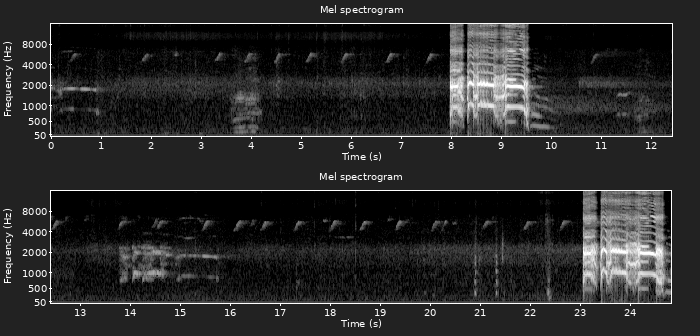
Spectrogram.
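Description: Rooster crowing loudly twice, each crow lasting about a second and a half, once about eight seconds in and again near the end. A much fainter call is heard between the two crows.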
